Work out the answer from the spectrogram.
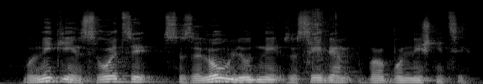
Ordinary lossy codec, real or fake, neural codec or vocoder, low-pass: none; fake; codec, 44.1 kHz, 7.8 kbps, Pupu-Codec; 14.4 kHz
